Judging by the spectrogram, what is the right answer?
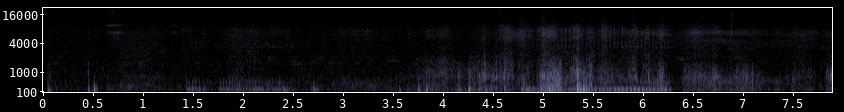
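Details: Low, rumbling nasal noises with snorting bursts and a few sharp clicks and scrapes from a sleeping dog; dog snoring.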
